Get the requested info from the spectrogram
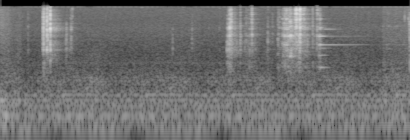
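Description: Steel and friction clutch plates and the direct clutch drum of an automatic transmission clinking against each other as the plate pack is lifted out of the drum by hand: one clink about half a second in, then a few more near the end, the last ringing briefly.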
